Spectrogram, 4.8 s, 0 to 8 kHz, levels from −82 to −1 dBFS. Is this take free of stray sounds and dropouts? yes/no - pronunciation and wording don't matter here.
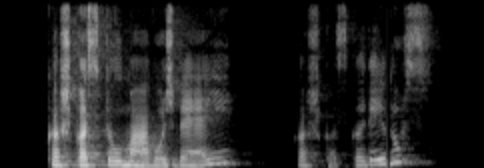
no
